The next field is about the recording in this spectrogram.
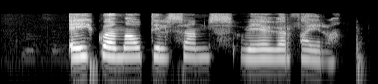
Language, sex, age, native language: Icelandic, female, 18-19, Icelandic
